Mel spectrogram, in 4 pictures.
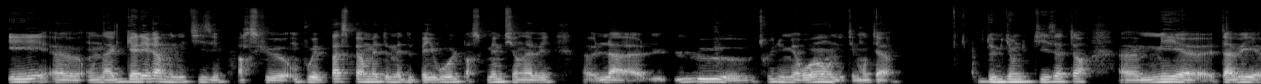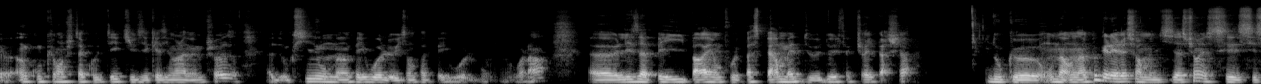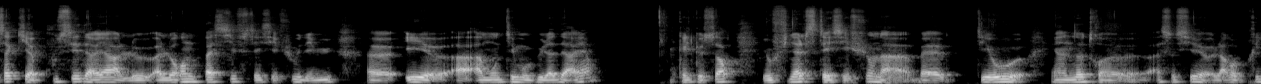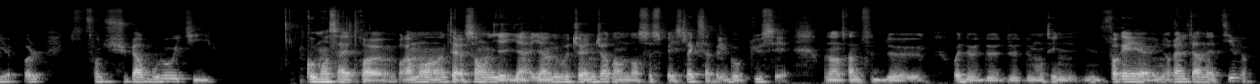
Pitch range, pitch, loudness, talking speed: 105-120 Hz, 110 Hz, -21 LUFS, 225 wpm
